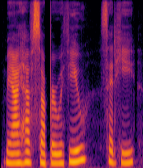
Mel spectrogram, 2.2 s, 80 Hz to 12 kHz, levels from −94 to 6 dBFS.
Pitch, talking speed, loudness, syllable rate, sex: 200 Hz, 220 wpm, -19 LUFS, 5.2 syllables/s, female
